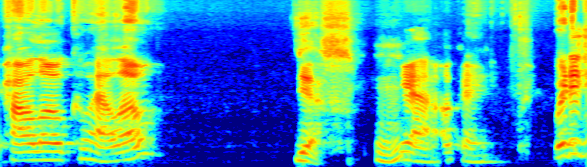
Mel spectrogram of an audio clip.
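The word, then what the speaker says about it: Paulo Coelho: by please let me know if this is pronounced right paulo cohello yes yeah okay where did you discover him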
